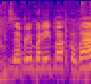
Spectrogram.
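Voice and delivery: loud call to the back seat. Real, not acted. Calling to kids in the van.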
